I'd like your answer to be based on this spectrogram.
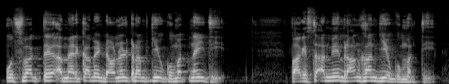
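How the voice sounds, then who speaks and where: A man's voice: a little high, quick pace. A man with a Pakistani Urdu accent giving indignant, impassioned political commentary in a vlog, speaking straight to his viewers.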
